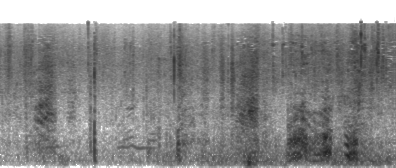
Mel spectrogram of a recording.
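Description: A dog makes short barks and whimpering noises, with brief sharp yelps scattered through a few seconds and a louder burst of vocalizing near the end, as dogs pass each other on a walk.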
